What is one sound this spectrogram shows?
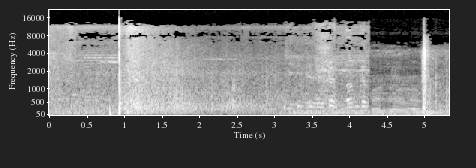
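Fireworks crackle and fizzle in the air.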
